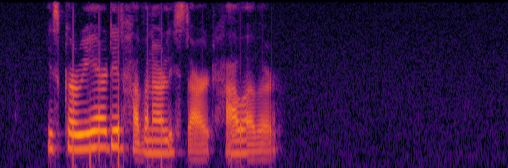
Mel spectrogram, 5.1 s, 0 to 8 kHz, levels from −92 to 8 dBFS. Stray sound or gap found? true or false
false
